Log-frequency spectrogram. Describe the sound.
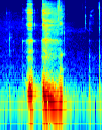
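Coughing from something caught in the throat comes as two rough, throaty bursts in quick succession, the second longer and stronger, followed by a couple of faint clicks.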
